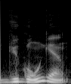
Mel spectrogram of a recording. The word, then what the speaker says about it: Gugong: Alors, aujourd'hui, je vais présenter Gugong, prononcé Gugong.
